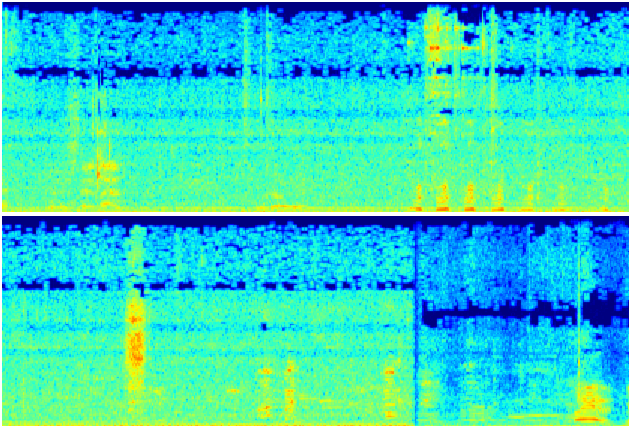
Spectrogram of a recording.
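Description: School bus running along the road, heard from inside the cabin: a steady low engine and road drone.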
